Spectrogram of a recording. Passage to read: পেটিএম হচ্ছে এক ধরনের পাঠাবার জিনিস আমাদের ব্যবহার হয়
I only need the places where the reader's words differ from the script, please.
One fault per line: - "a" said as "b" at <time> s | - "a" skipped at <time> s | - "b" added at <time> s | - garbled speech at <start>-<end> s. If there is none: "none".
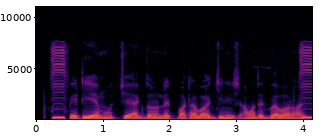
none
